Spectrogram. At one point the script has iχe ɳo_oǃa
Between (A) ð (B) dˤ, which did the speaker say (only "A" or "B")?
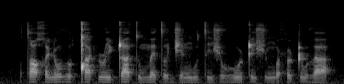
A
